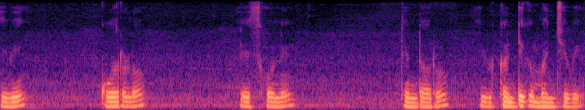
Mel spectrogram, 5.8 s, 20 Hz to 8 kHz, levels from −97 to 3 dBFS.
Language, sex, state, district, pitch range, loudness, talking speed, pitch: Telugu, male, Andhra Pradesh, Srikakulam, 120-135 Hz, -18 LUFS, 70 wpm, 125 Hz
